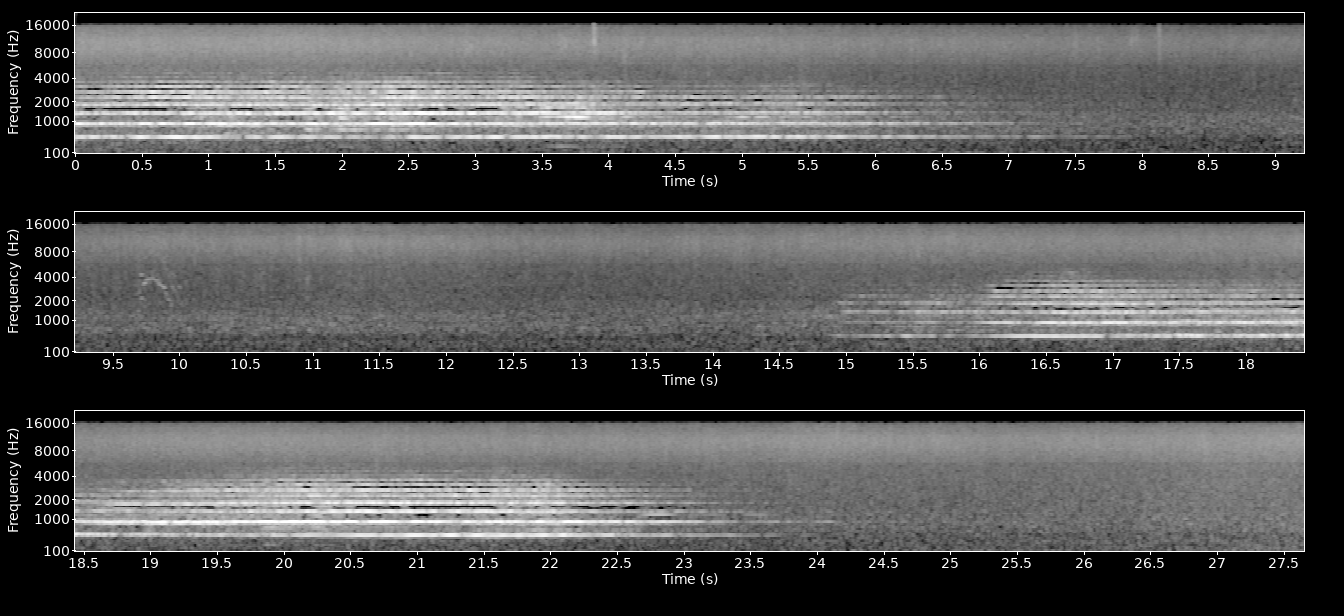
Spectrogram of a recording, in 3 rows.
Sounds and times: distant traffic 0.0 - 27.6
wind 0.0 - 27.6
birdsong 9.7 - 10.1

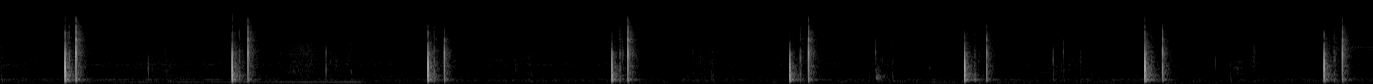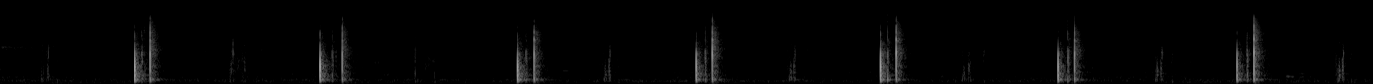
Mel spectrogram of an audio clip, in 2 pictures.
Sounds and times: Hard-soled shoes on a tile floor with a slow pace 0.6 - 5.4
Hard-soled shoes on a tile floor with a slow pace 6.1 - 12.6
Hard-soled shoes on a tile floor with a slow pace 13.2 - 14.4
Hard-soled shoes on a tile floor with a slow pace 15.0 - 15.4
Hard-soled shoes on a tile floor with a slow pace 16.0 - 18.2
Hard-soled shoes on a tile floor with a slow pace 18.9 - 20.0
Hard-soled shoes on a tile floor with a slow pace 20.6 - 21.9
Hard-soled shoes on a tile floor with a slow pace 22.5 - 23.7
Hard-soled shoes on a tile floor with a slow pace 24.3 - 27.4

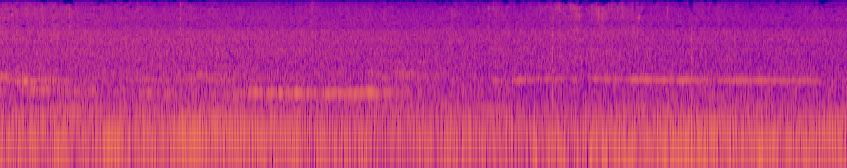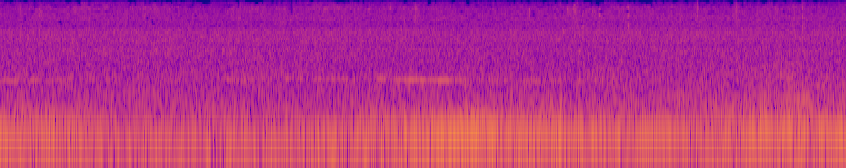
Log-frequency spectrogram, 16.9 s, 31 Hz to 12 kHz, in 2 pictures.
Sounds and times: howling dog 0.0 - 14.8
distant cars 0.0 - 16.9
sirens 0.0 - 16.9
wind through the trees 0.0 - 16.9

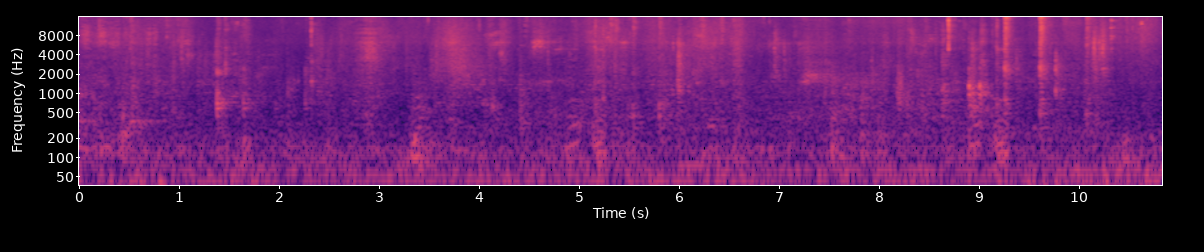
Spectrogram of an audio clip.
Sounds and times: Students in class, whispering and writing 0.0 - 10.8

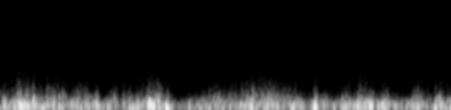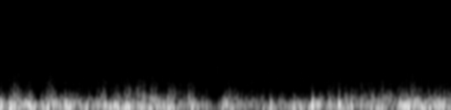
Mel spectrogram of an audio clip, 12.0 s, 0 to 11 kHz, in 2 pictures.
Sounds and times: Wind on microphone 0.0 - 12.0

